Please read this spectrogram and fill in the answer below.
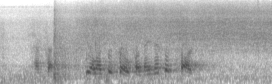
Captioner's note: rocket engines firing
